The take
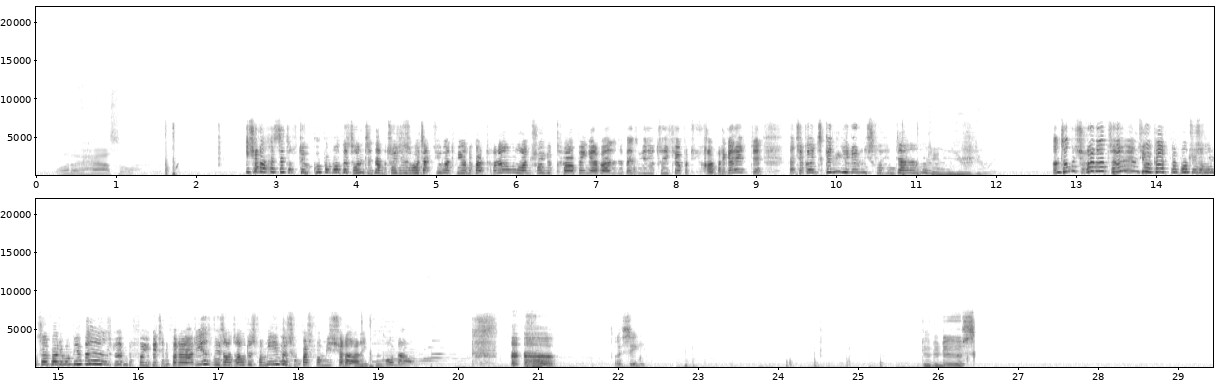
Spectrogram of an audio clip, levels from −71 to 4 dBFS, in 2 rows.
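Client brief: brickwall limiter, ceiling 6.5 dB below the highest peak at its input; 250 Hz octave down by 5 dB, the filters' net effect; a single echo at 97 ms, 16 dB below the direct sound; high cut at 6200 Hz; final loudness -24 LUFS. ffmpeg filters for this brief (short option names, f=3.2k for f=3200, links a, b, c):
-af "lowpass=6.2k,equalizer=f=250:t=o:g=-8.5,alimiter=limit=-19.5dB:level=0:latency=1,aecho=1:1:97:0.158,volume=7.5dB"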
